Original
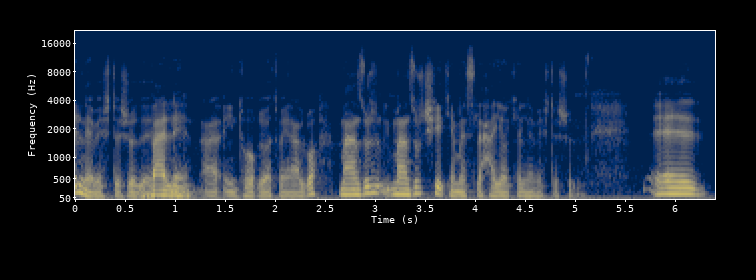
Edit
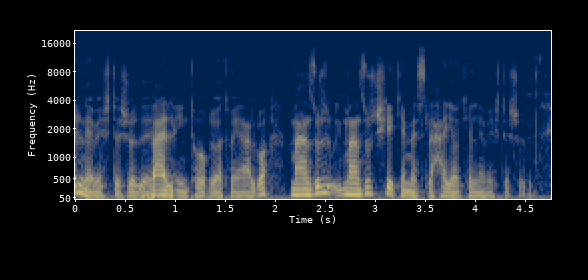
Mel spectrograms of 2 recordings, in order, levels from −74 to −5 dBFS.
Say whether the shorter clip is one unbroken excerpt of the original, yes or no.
no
